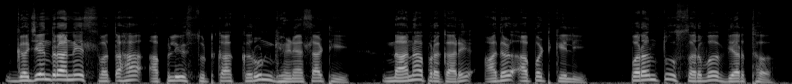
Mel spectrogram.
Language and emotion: Marathi, neutral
